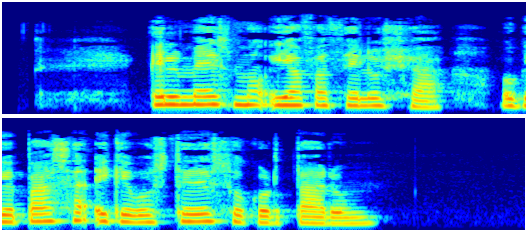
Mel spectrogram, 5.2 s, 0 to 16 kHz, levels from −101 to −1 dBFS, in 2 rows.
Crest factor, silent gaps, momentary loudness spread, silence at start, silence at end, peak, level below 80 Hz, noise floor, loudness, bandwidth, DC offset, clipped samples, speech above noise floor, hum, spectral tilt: 20 dB; none; 10 LU; 0.5 s; 0.75 s; -10 dBFS; -80 dBFS; -83 dBFS; -29 LUFS; 10.5 kHz; under 0.1%; under 0.1%; 54 dB; none; -5.5 dB/octave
